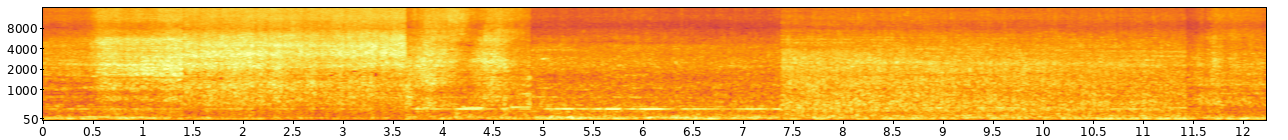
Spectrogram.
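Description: Water poured onto fried fish and spices in a hot pan bursts into a loud hissing sizzle, then a shorter surge, before settling into a steady simmering bubble.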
